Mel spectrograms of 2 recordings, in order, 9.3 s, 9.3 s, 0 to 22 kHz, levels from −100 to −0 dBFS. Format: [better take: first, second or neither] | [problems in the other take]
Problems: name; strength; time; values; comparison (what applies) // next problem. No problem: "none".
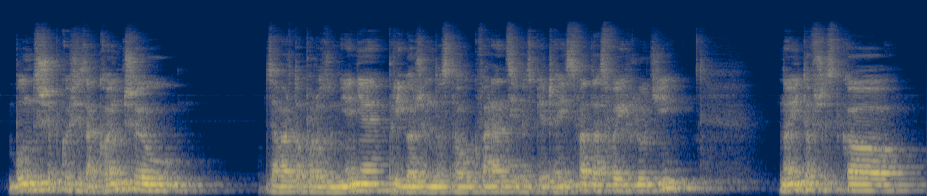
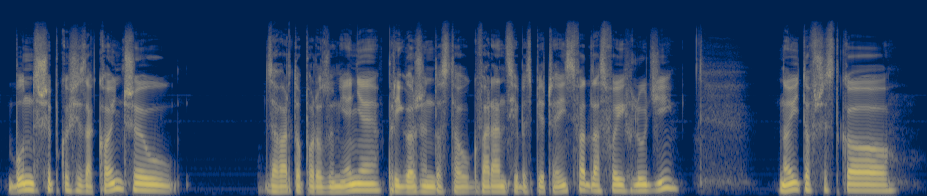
second | off-mic speech; far // room echo; slight; dies away in 0.6 s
